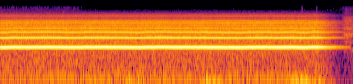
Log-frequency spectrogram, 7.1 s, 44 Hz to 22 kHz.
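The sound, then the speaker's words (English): A male Aedes aegypti mosquito's wingbeat, at about 600 hertz (600 beats a second), makes a steady, high, rich whine, unbroken and even in pitch for several seconds before it fades out at the end. No one speaks. “That is a male mosquito buzzing its wings at something like 600 hertz, 600 times a second.”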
